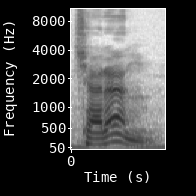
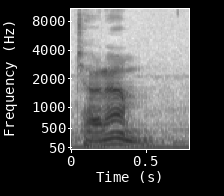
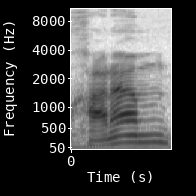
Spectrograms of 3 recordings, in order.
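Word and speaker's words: חרם: chato en idioma hebreo es es charam así como se oye charam Okay es la palabra hebrea h27 63 charam o Haram también se escribe de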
